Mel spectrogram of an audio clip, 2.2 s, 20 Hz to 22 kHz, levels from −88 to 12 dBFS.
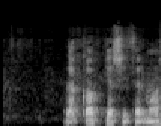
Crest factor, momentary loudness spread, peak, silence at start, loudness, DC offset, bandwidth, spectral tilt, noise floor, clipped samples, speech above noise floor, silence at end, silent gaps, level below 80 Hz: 16 dB; 7 LU; -2 dBFS; 0.9 s; -17 LUFS; under 0.1%; 9.4 kHz; -5.5 dB/octave; -64 dBFS; under 0.1%; 47 dB; 0 s; none; -52 dBFS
